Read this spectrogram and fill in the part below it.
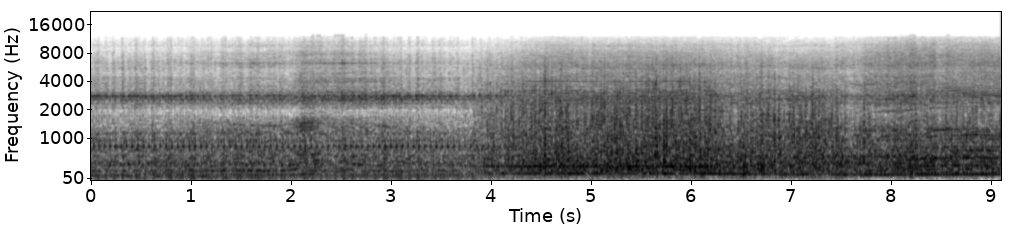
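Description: A snowmobile engine drones steadily up close and grows louder as it speeds up.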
